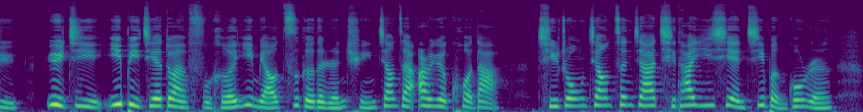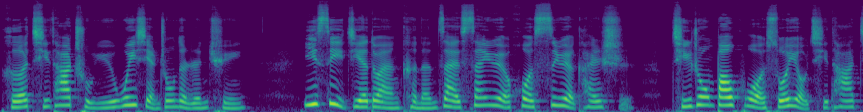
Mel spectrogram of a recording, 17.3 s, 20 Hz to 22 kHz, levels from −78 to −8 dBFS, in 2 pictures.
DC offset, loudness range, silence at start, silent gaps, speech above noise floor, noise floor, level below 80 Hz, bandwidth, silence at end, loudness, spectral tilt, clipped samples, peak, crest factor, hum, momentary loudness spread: under 0.1%; 2 LU; 0 s; none; 32 dB; -59 dBFS; -46 dBFS; over 20 kHz; 0 s; -27 LUFS; -3.5 dB/octave; under 0.1%; -10 dBFS; 18 dB; none; 9 LU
